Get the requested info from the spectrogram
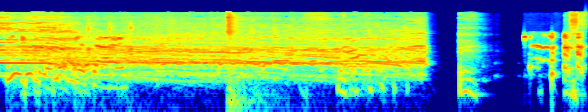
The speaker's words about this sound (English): What's that cheering from? Oh, yeah, we're pumped on it.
